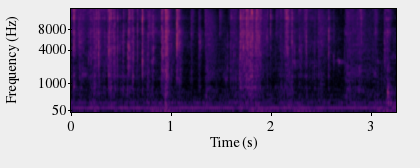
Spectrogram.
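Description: Plastic bags around dinosaur toy figures crinkle and rustle up close in quick, irregular bursts as they are unwrapped, with a low steady hum in the background.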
